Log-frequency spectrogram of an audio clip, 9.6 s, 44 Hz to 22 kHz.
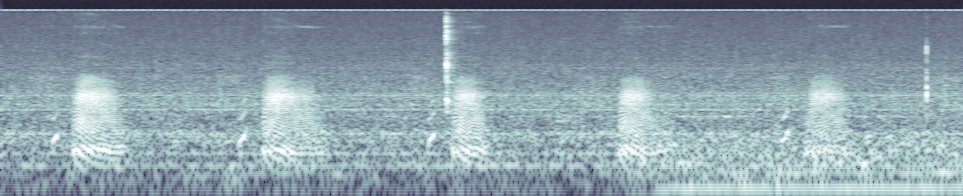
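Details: Soft, rough snoring sounds repeating at about 33 a minute with steady room hum behind; snoring.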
